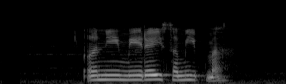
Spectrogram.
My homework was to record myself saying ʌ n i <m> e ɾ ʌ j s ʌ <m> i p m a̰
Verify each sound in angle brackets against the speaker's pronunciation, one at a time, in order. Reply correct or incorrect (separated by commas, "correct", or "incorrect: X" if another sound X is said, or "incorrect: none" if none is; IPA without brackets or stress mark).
correct, correct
